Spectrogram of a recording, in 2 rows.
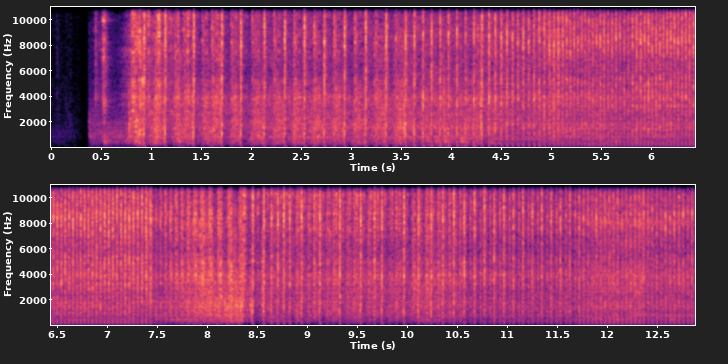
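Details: Older 4–7 HP Tecumseh snowblower engine after carburetor rebuild, fresh gas, two shots of primer, choke on, no leaks: catches within a second and settles into a fast, even single-cylinder putter with no misses or surging; running normally.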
